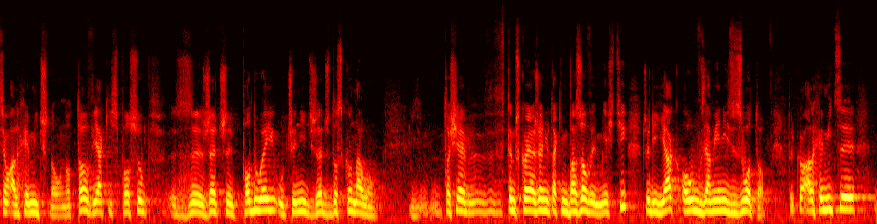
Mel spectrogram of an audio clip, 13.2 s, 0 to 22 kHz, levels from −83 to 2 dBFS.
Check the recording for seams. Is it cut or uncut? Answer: uncut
